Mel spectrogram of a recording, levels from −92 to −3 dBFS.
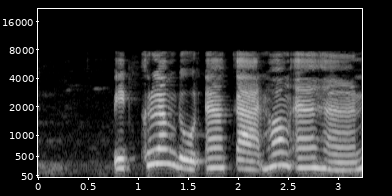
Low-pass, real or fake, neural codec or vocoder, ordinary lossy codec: none; real; none; none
